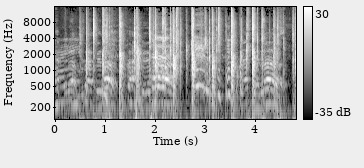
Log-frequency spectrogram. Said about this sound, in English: Clap it up.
